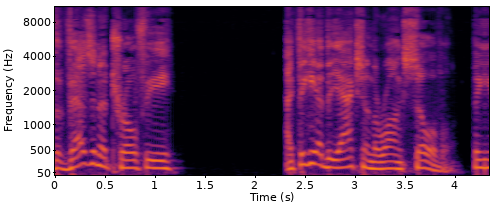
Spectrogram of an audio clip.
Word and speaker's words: Vezina: Although, in his translation, he called the Vezina Trophy, I think he had the accent on the wrong syllable. I think he called it the Vezina Trophy. Vezina? Yeah, or Vezina Trophy, whatever it was.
